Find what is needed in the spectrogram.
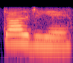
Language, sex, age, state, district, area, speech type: Manipuri, female, 18-30, Manipur, Tengnoupal, urban, conversation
